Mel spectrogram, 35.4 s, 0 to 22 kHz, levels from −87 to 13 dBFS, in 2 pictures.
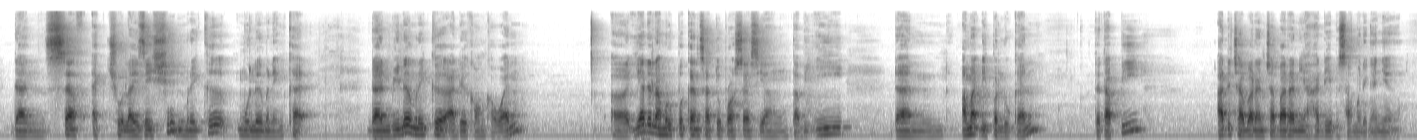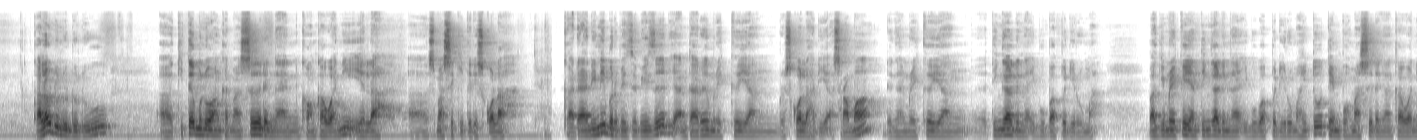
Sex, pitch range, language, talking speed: male, 95-110 Hz, Malay, 125 wpm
